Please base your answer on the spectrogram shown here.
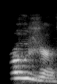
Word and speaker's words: Crozier: And Vern, pardon me for not pronouncing this last name, Vern Crozier, Crozier, thank you.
